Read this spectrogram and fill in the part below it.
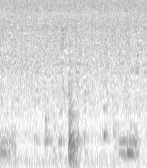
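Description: A metal utensil clinks against a bowl.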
